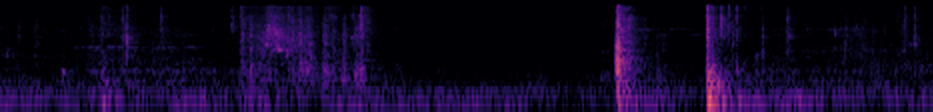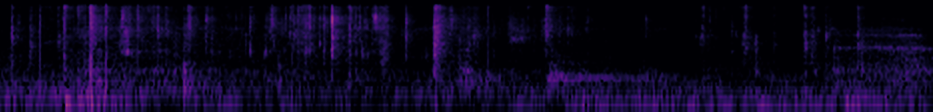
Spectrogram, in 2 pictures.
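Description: Plastic tape being pulled and wrapped around the foam of a padded Amtgard practice bat, with close crinkling rips and sharp snapping bursts, two loud cracks near the middle, steady handling rustle and no talk.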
